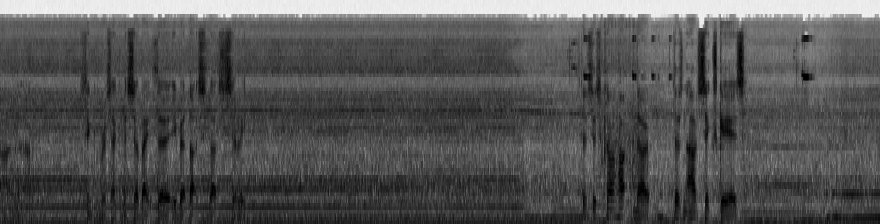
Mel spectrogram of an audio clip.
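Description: A racing car engine roars at a steady pitch, then drops lower as the car slows.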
